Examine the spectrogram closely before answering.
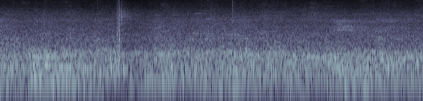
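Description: A man speaks steadily into a microphone over loudspeakers in a large echoing hall.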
